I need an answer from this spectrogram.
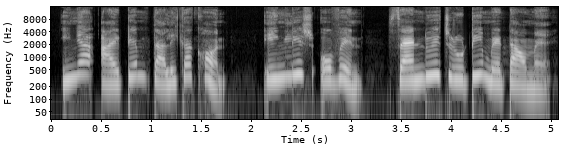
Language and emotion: Santali, neutral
